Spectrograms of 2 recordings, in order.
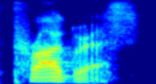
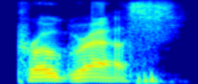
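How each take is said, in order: First: The stress is on the first syllable. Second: The stress is on the second syllable. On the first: It is used as a noun. "as a noun" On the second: It is used as a verb. "the O is long as a verb"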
